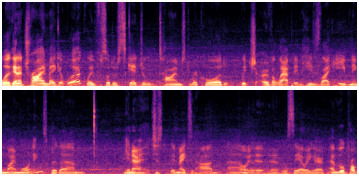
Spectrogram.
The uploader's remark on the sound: PAX Australia 2022 returned for the first time since 2019 and of course we carried on the annual Audio-Technica booth recording at the convention!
